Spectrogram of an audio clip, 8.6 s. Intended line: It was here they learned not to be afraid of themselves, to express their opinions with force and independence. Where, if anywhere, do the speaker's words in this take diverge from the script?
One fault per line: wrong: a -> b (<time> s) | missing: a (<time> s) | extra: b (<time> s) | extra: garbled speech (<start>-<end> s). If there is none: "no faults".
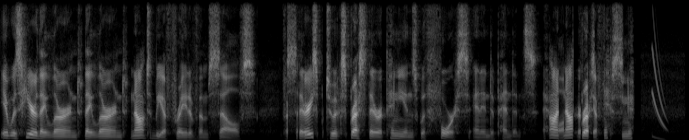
extra: they learned (1.0 s)
extra: garbled speech (3.5-4.0 s)
extra: garbled speech (6.8-7.9 s)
